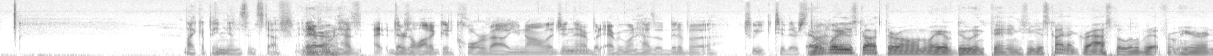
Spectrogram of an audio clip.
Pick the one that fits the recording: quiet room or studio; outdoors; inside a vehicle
outdoors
